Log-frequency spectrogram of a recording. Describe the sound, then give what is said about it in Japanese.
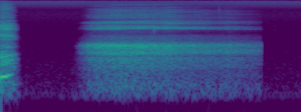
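A single long, deep inhale through the nose, a smooth breathy hiss lasting a little over two seconds, heard alone after a short silence and stopping abruptly. “まず大きく 鼻から吸って、”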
